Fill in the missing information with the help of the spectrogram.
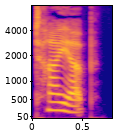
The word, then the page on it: tie up: American English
